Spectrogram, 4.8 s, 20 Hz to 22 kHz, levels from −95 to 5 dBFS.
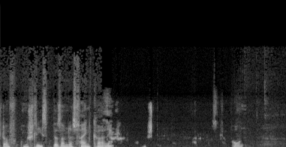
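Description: In this speech clip, a second voice can be heard leaking through from 1.72 to 2.05 s, roughly 10 dB under the main talker. This is the other side's voice leaking through, likely loudspeaker echo the canceller left in the microphone signal. From 1.89 to 4.08 s the talker's own voice sinks, falling by as much as 40 dB over about two seconds. This is speech suppressed in double talk, likely from the canceller turning down both voices while they overlapped.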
